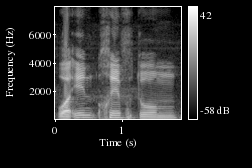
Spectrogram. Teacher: نون ساکن کے بعد خواہ حروف حلقی ہے، تو یہاں پر اظہار کریں گے، آواز ناک میں نہیں چھپائیں گے، غنہ نہیں کریں گے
